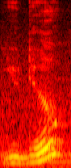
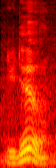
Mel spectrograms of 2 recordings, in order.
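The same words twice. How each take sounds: First: It is said with a questioning, rising tune. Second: It is said flatly, like a plain statement. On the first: It asks whether the claim is true. The speaker calls it right. "I meant as a more question" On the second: It asserts a fact about the listener. The speaker calls it wrong. "I said that in a matter of fact way"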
